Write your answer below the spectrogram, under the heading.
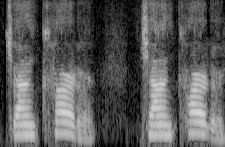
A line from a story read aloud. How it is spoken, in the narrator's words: she cried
